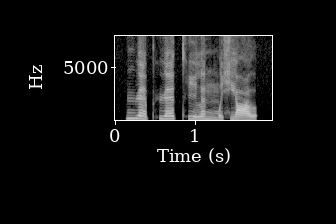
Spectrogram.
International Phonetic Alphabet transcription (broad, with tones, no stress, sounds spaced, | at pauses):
m ɥ ɛ˥˩ pʰ ɥ ɛ˥ t̪ʰ i˥˧ l ə˥˩ n m ɤ˩ ɕ j ɑ˥˩ ʊ̯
